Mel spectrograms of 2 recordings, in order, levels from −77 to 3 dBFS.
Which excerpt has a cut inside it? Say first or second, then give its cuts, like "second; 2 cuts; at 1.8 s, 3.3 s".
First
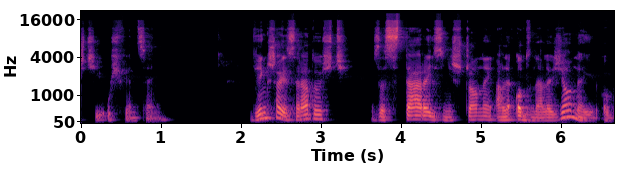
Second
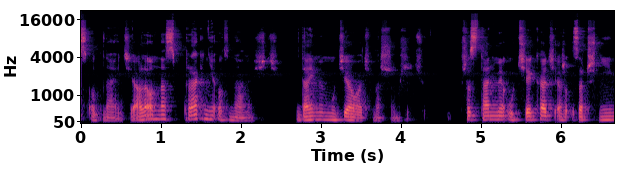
first; 1 cut; at 3.5 s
